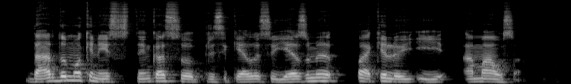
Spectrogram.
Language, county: Lithuanian, Kaunas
